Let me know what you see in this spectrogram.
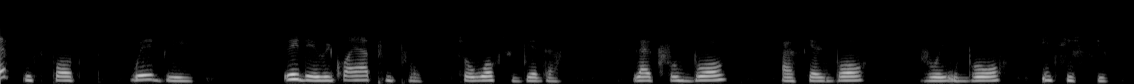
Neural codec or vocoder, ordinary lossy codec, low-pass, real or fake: codec, 24 kHz, 0.9 kbps, WavTokenizer, small release; Opus, 32 kbps; 3.6 kHz; fake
